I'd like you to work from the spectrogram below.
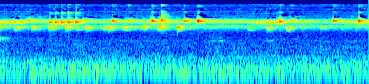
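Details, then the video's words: Cicada calling in a forest in the evening, wings stated to make the sound: a steady high shrill drone with a lower second band, swelling and pulsing in loudness with sharp accents every second or so. "Woundering voice of Cicada"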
